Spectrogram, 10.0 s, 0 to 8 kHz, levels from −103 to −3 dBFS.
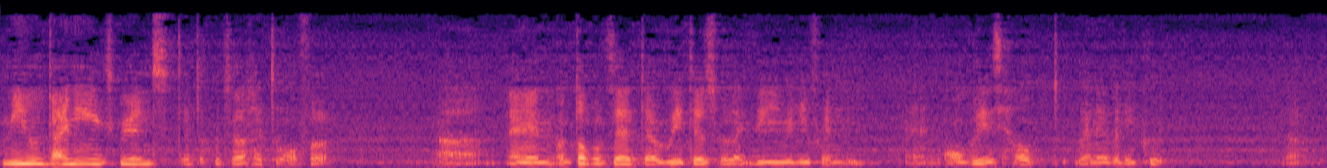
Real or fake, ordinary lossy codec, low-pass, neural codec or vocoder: fake; MP3, 48 kbps; 7.2 kHz; autoencoder, 48 kHz, 32 numbers a frame, DAC-VAE, trained on Japanese speech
